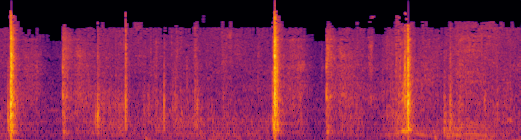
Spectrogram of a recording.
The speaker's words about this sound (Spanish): De un momento a otro va a llamar el capataz. Vamos a escuchar esa levantada, ya habla con sus auxiliares. Primer golpe de martillo.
